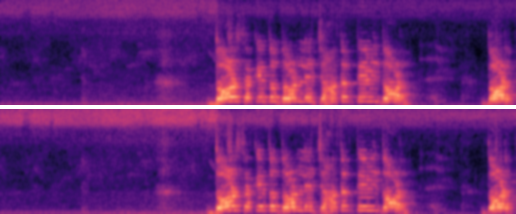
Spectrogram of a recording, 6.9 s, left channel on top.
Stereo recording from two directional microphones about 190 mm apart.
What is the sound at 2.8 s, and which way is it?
Speech, 45° right (ahead or behind).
